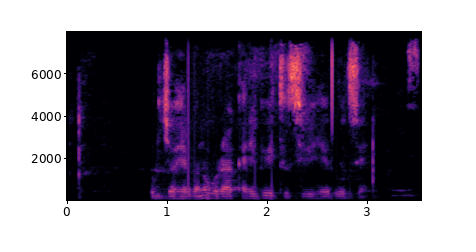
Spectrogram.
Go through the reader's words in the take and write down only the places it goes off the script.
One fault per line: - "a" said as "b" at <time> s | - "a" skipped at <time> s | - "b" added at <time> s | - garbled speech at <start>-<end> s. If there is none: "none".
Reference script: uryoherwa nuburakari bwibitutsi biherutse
none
